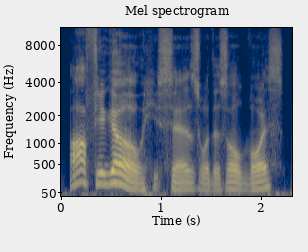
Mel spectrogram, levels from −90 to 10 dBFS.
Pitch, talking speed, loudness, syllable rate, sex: 115 Hz, 235 wpm, -21 LUFS, 4.8 syllables/s, male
